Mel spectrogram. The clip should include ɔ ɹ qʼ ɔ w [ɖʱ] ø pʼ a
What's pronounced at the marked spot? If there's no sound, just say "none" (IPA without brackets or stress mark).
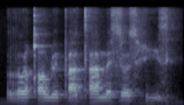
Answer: ɳ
